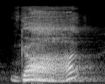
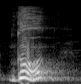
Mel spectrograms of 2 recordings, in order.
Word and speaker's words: God: But when you say uh in British English our mouth stays small God however in American pronunciation it becomes God with the mouth wide open. Here we usually say it pretty way God but I think it might be better to say American way God Amen.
